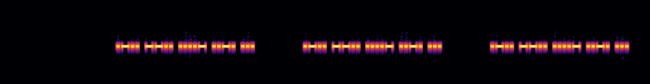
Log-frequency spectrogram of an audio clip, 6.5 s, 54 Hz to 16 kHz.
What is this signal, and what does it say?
Morse code, heard as a keyed tone, about 49 wpm, 700 Hz. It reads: LZ4FS LZ4FS LZ4FS
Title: DXCC-100 Call Signs - 5 Characters - Repeated 3x - 50wpm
